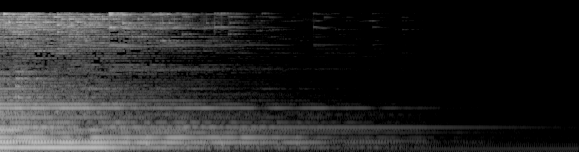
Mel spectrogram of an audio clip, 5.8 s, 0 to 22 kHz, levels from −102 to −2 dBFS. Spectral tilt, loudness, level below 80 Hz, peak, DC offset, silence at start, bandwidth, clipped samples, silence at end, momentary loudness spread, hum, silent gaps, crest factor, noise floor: -5 dB/octave; -27 LUFS; -64 dBFS; -12 dBFS; under 0.1%; 0 s; 15.5 kHz; under 0.1%; 3.25 s; 24 LU; 50 Hz at -85 dBFS; none; 22 dB; -87 dBFS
